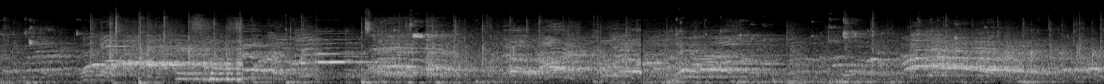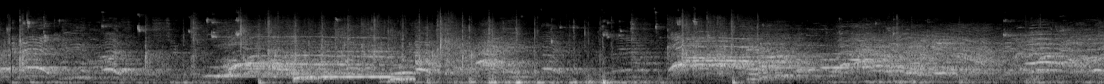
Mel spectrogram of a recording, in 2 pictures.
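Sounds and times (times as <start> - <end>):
voices of players and spectators: 0.0 - 22.0.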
